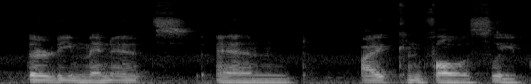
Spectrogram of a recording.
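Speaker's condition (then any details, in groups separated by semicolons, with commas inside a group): Multiple sclerosis; speech affected, syllable-by-syllable, very slow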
